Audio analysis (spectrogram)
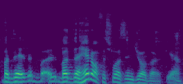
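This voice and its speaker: A man with a fairly high, very soft and mellow voice, talking casually on a live call. He explains at length in a rambling, repetitive way. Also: big pitch swings, normal speed, gravelly, slightly rough. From Australia (resident). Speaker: livestream discussion participant. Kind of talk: casual chat. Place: livestream call.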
